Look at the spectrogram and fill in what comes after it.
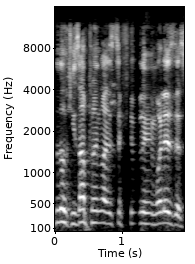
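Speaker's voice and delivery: high, complaining, scolding voice.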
